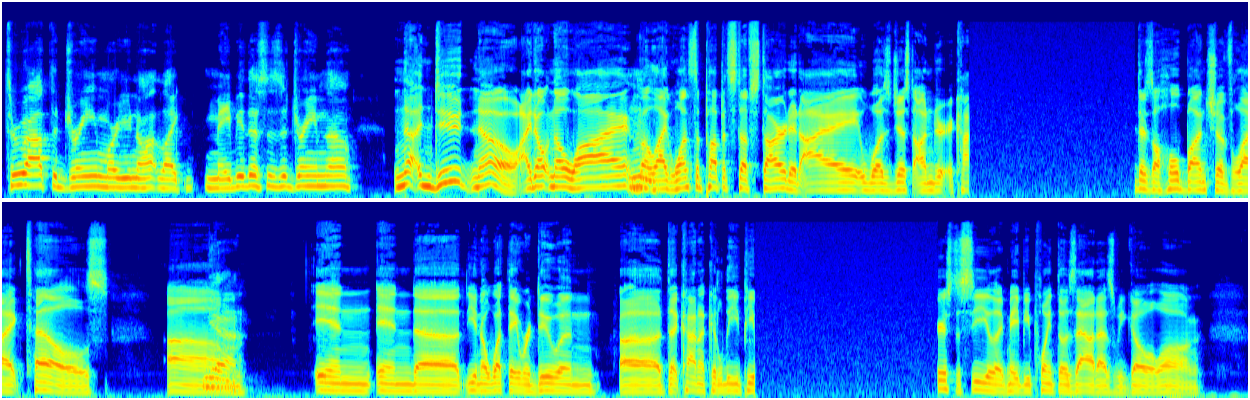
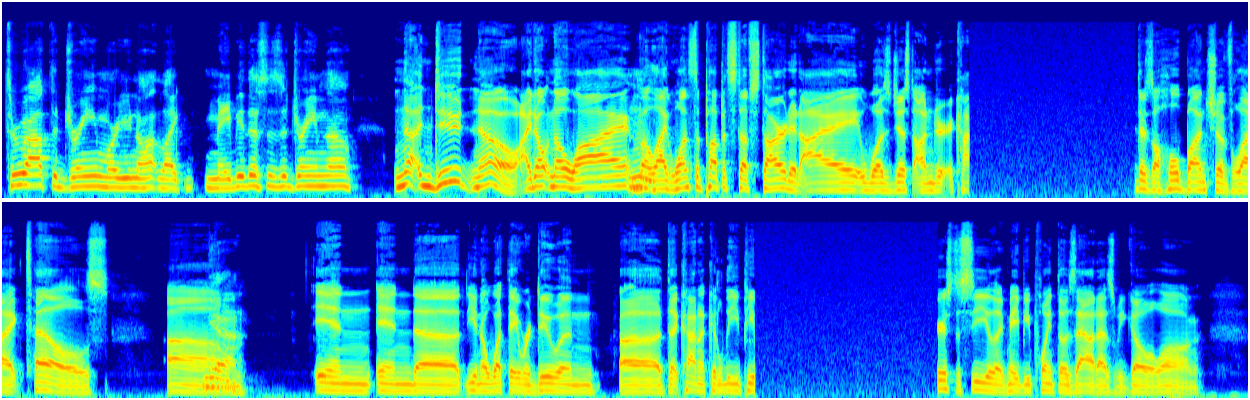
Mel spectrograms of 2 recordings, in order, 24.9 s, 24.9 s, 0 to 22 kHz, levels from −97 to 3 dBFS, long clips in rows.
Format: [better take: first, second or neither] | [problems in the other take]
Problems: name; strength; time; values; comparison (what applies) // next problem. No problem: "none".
neither | audio cutting out; at 9.5 s for 1.5 s and at 20 s for 2 s; the same in both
